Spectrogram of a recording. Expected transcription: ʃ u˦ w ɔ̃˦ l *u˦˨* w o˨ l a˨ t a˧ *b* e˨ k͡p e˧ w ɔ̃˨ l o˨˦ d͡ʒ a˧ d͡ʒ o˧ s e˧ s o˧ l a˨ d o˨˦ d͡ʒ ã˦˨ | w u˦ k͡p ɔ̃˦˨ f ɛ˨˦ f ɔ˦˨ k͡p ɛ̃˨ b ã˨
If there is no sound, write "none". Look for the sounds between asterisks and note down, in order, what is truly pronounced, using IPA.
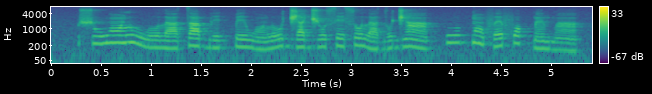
u˦˨, b

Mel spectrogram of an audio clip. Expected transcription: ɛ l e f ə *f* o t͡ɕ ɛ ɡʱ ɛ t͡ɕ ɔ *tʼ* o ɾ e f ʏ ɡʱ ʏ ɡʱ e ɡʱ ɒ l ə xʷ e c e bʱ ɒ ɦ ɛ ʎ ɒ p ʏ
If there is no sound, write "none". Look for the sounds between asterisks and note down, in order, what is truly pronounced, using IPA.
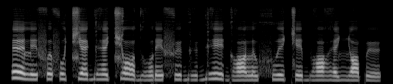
f, dʱ

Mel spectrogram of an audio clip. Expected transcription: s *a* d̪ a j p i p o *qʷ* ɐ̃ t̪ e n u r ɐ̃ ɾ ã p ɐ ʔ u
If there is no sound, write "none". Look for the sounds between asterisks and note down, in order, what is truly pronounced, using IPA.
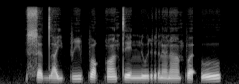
ɐ, qʷ

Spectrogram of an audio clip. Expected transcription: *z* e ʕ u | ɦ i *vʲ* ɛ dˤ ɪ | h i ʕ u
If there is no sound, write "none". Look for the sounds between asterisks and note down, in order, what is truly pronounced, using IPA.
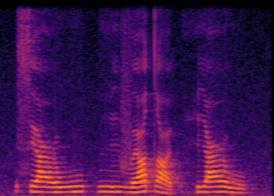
s, v

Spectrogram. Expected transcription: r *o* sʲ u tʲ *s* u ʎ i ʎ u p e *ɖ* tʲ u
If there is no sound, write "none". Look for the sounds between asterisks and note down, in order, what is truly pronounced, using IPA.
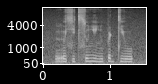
u, s, ɖ

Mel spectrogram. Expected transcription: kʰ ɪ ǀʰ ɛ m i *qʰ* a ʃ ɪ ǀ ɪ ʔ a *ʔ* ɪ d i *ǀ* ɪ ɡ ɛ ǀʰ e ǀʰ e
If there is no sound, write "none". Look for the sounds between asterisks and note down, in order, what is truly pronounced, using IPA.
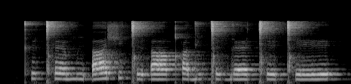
ʔ, qʰ, ǀ

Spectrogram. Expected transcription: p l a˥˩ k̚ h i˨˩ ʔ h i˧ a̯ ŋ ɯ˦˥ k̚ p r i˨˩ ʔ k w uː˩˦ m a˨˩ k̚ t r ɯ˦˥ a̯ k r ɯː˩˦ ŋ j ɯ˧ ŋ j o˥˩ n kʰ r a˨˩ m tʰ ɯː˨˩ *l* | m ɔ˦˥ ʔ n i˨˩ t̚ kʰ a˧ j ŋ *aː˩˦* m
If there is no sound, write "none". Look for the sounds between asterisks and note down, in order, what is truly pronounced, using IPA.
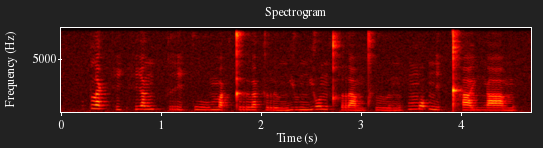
n, aː˧

